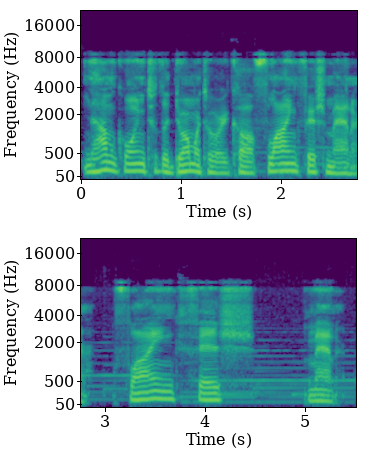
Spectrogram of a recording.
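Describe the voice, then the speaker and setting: A man's voice: medium pitch, measured pace, faint music behind. A man hosting a let's play of a visual novel, reading text aloud and adding informal, wry asides. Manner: informal, wry side comments on what is read.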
